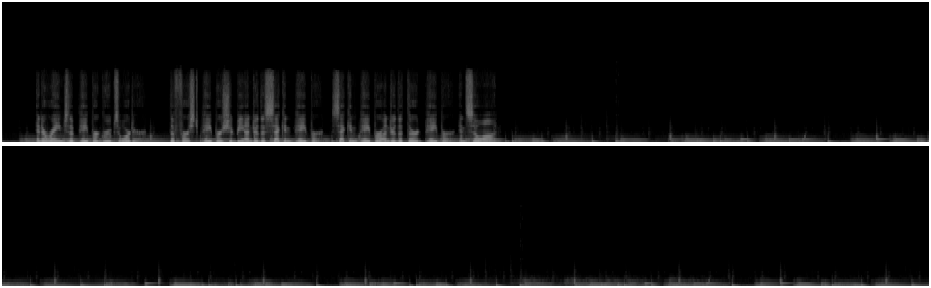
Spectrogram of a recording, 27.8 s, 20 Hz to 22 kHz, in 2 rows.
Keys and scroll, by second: 1.5 super+[, 2.1 super+s, 14.2 super+], 22.2 super+].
